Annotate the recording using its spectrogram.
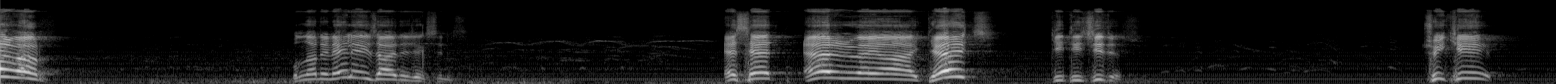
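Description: A man speaks forcefully through a microphone and loudspeakers outdoors, in short bursts with pauses.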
